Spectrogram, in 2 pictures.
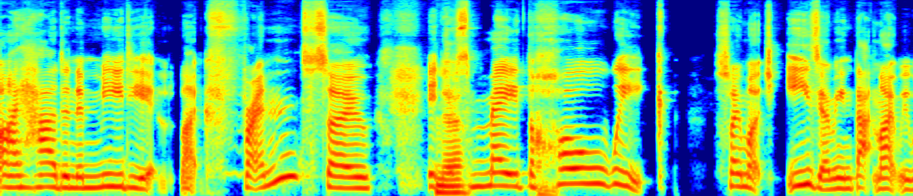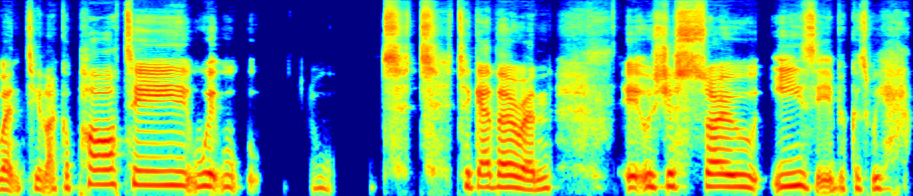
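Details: Adult woman who stammers; stammering.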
